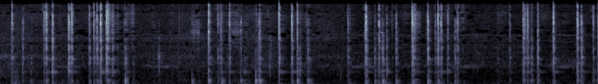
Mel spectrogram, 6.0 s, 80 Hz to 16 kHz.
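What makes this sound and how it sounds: Long manicured nails on both hands tap and scratch a blue translucent rocket-shaped lamp, about 30 cm tall, with a red plastic nose cone and base, held close in front of the microphone. The lamp looks hollow or liquid-filled. Quick, bright, clicky plastic taps come in uneven bursts, with short scratchy strokes and very little ring after each hit.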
